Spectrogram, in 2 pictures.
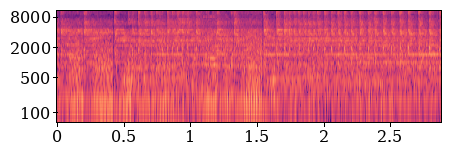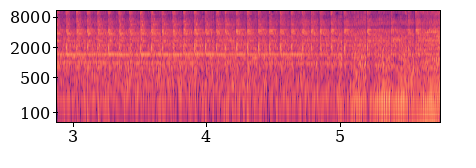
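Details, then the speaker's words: Vespa PX two-stroke after contact-breaker (points) repair: revs rise crisply and fall back cleanly, even crackle, no misfire; sounds good and idle can now run very low and steady. "Ini sudah enak suaranya dan putaran stasionernya sudah enak banget ini. Jadi bisa kecil banget, tang tang tang tang gitu."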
